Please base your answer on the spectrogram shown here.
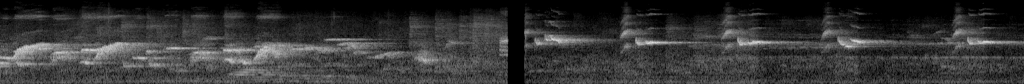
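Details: Medan white-rumped shama in continuous ngekek singing, kept as a lure and master song for training: varied warbled phrases first, then after a brief break a run of sharp, bright whistled notes repeated about once per second.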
